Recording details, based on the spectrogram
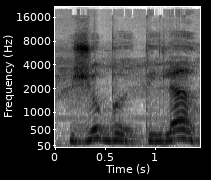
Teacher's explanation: اکثر لوگ پڑھ لیتے ہیں یبدلہ, غلط, دال زیر دی, لام زبر لا, یبدلہ, با پہ قلقلہ بھی ہو رہا ہے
